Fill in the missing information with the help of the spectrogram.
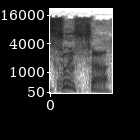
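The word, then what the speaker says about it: Soues: Ça s'écrit S-O-U-E-S, c'est bien ça? Sousse. Et on dit Sousse.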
